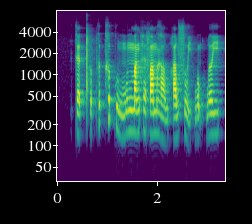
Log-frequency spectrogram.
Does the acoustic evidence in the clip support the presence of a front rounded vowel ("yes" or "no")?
no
